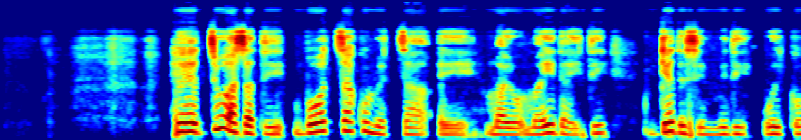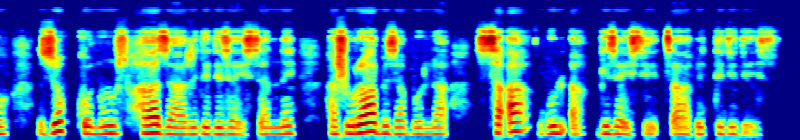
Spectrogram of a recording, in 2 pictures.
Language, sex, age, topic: Gamo, female, 18-24, government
